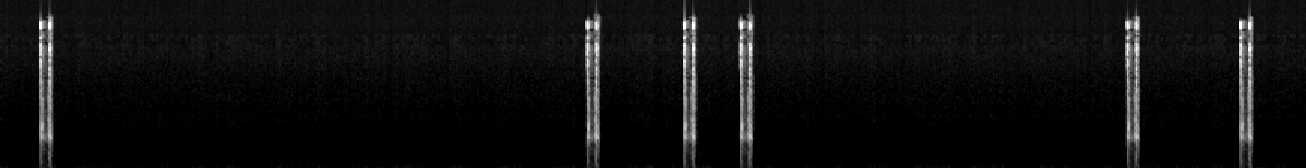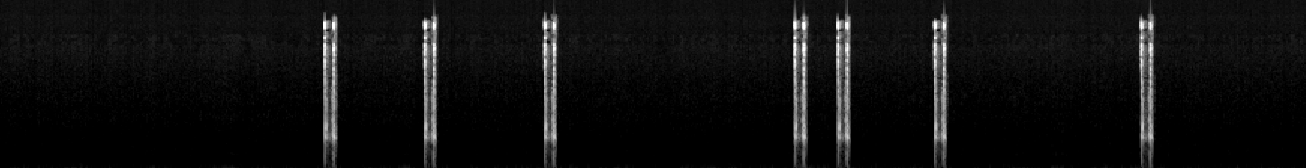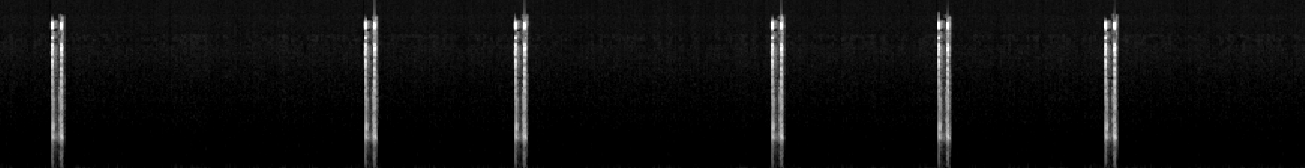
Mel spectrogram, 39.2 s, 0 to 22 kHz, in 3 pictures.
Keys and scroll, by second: 13.8 ctrl+z.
